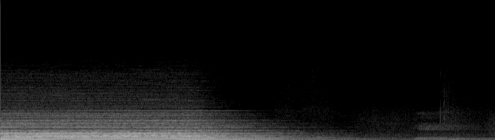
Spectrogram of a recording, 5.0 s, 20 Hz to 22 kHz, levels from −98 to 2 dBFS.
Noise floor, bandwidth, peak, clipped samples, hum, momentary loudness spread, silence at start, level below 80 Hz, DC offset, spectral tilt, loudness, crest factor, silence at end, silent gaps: -67 dBFS; 9.8 kHz; -18 dBFS; under 0.1%; none; 16 LU; 0 s; -52 dBFS; under 0.1%; -8 dB/octave; -33 LUFS; 16 dB; 2 s; none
